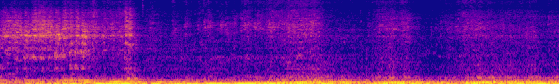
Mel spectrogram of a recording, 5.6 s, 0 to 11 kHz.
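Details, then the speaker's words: 1981 Chevrolet C10 shortbed V8, suspected of using coolant and possibly hydrolocked, just after firing up: deep, uneven rumble that surges and stumbles rather than idling smoothly. It always runs rough at start-up as if loaded up. "always runs a little rough right when it fires up like it gets loaded up"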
